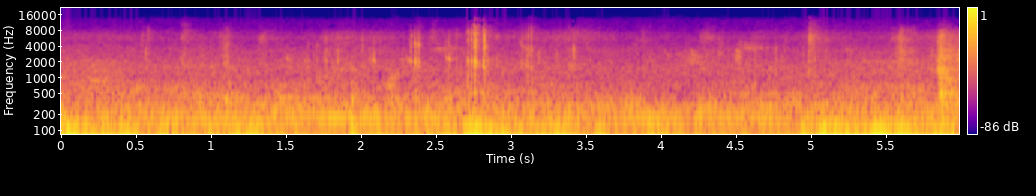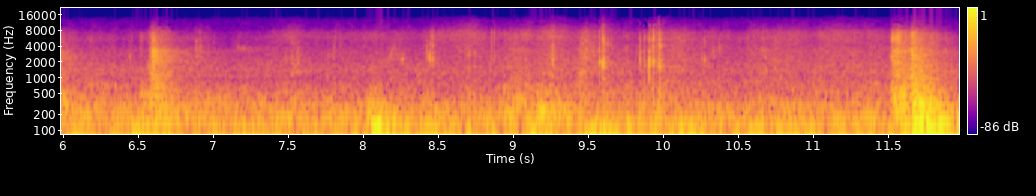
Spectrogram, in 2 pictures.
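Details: Crunchy chewing and biting noises in a small room, with scattered clicks and faint speech, no calls.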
